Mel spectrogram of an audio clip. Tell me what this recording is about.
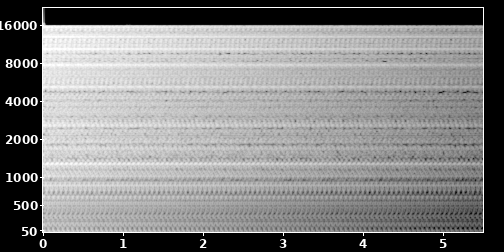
Alien teleport in operation
Technology, Teleport, Science-Fiction, Sci-Fi, Alien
